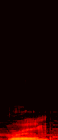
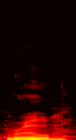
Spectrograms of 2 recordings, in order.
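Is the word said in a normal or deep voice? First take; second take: deep; normal. First: It is said in a sudden deep voice. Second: It is said in an ordinary voice. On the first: The speaker calls it right. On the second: The speaker calls it wrong.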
